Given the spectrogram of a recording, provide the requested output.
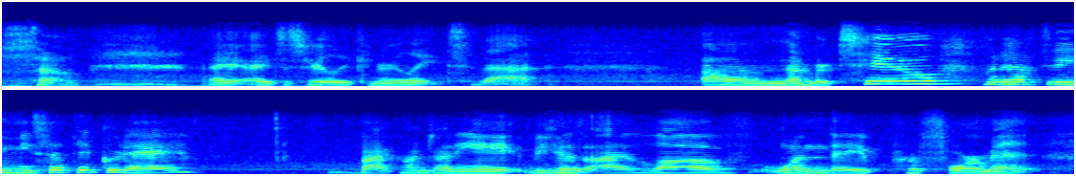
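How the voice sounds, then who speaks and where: With an American accent, a woman of fairly low pitch speaks in an enthusiastic tone at a fairly slow pace, using ordinary pitch variation. Long, frequent pauses break her speech, and noticeable background noise is present. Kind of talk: casual talk to camera. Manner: enthusiastic, chatty.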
